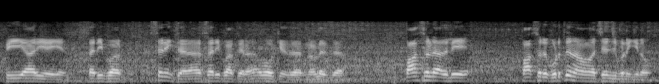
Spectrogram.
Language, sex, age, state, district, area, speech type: Tamil, male, 45-60, Tamil Nadu, Thanjavur, rural, spontaneous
